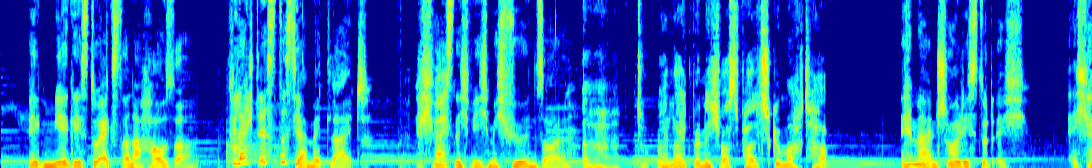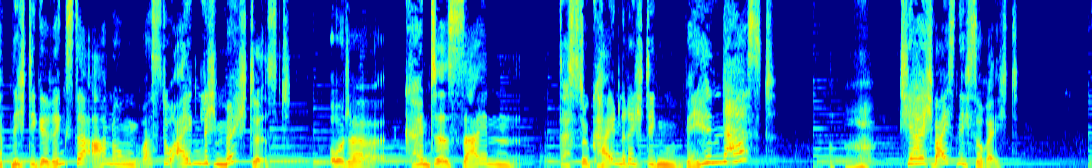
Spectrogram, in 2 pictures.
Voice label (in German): Synchron jugendlich irritiert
